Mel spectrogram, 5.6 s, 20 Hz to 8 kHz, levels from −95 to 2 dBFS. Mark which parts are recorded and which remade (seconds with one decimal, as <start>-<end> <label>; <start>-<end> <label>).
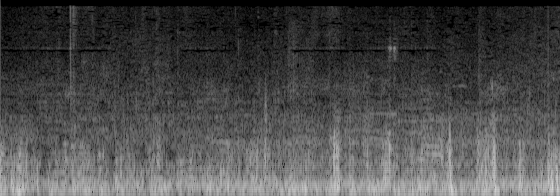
0.0-1.1 remade; 1.1-1.8 recorded; 1.8-2.3 remade; 2.3-2.9 recorded; 2.9-4.4 remade; 4.4-5.6 recorded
